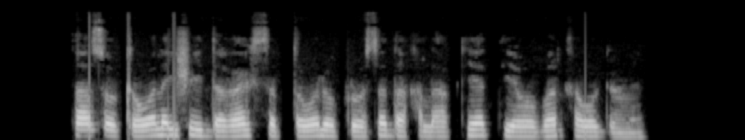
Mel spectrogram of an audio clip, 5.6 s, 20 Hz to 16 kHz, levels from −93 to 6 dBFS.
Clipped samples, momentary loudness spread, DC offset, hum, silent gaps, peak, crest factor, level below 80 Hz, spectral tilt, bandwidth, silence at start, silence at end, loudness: under 0.1%; 7 LU; under 0.1%; none; 3.69-3.73 s; -2 dBFS; 16 dB; -56 dBFS; -6.5 dB/octave; 10 kHz; 0.55 s; 0.75 s; -18 LUFS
